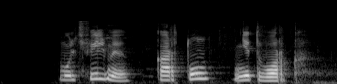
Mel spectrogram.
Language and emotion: Russian, neutral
